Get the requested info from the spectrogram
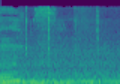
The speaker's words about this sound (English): This is a great thing with LA traffic is when you're not paying attention and you've got to sneak into another lane and you're not sure if you're gonna make it. So we'll see how this goes right now.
